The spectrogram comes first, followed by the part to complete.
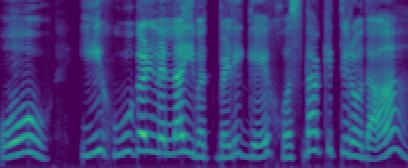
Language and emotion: Kannada, surprised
